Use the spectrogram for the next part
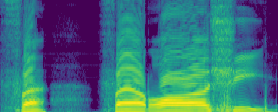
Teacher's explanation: alirkan nafas pada lafal fa, ini jangan diganti dengan pa. Nah, ini salah, tapi dia fa.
